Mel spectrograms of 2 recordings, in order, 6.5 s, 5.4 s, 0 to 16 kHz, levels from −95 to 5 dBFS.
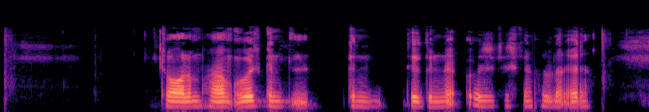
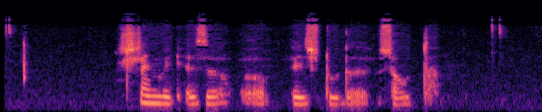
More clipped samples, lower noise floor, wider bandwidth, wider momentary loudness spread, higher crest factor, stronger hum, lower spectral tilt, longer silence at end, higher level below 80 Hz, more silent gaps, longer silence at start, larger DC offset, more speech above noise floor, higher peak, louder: neither; first, -79 dBFS vs -67 dBFS; second, 7.2 kHz vs 9.4 kHz; second, 16 LU vs 22 LU; about the same, 22 dB vs 24 dB; neither; first, -6 dB/octave vs -2.5 dB/octave; second, 0 s vs 0.4 s; about the same, -68 dBFS vs -66 dBFS; neither; first, 1.6 s vs 0.1 s; neither; first, 55 dB vs 44 dB; second, -4 dBFS vs 0 dBFS; second, -25 LUFS vs -22 LUFS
